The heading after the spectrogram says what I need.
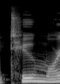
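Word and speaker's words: Thue: though so there is a sequence called the two more sequence two is pronounced two and spelled t-h-u-e and it's denoted t sub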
